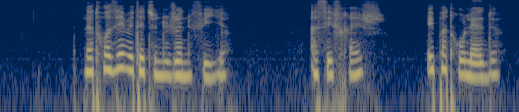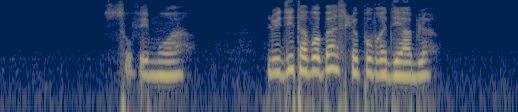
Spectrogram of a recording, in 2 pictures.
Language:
French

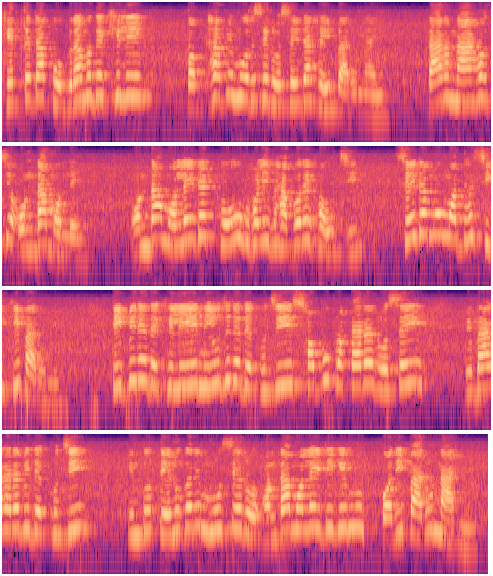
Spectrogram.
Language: Odia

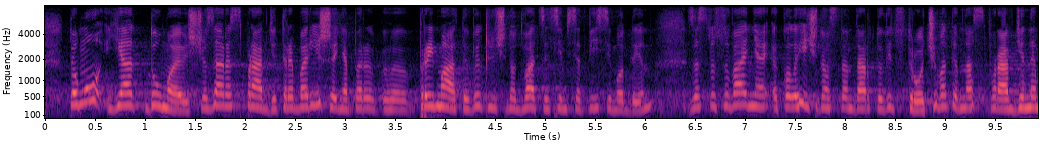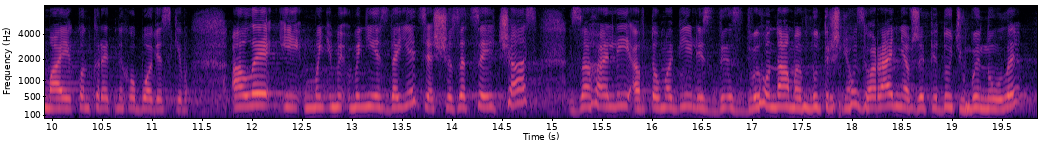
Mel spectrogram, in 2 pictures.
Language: Ukrainian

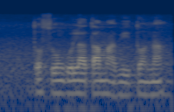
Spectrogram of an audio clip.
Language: Tsonga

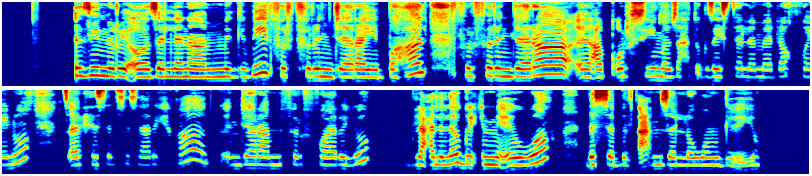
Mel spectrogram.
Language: Tigrinya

